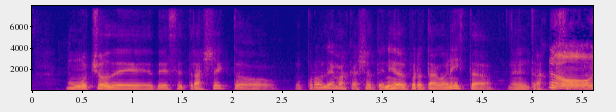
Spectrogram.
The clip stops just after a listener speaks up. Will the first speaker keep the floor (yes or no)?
no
